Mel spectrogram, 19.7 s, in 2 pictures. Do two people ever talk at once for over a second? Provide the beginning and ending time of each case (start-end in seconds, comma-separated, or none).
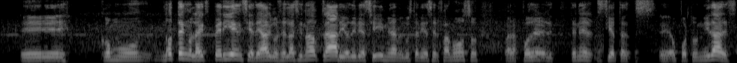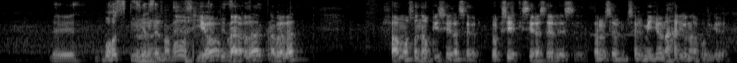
11.6-13.3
